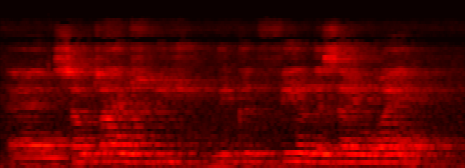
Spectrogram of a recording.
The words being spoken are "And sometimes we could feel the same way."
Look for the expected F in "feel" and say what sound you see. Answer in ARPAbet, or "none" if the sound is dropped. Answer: F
